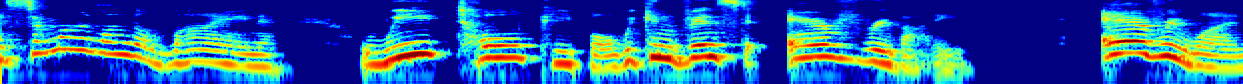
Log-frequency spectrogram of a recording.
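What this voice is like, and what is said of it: Usual voice. Nothing is said of it.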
